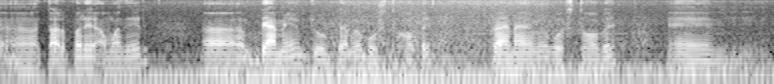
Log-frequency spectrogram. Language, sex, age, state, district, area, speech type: Bengali, male, 18-30, West Bengal, Uttar Dinajpur, urban, spontaneous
